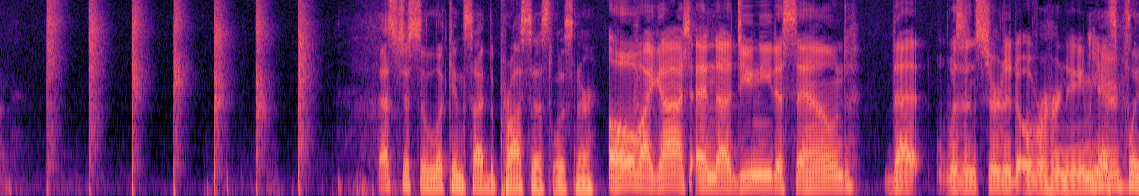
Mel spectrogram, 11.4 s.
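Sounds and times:
hand claps as editing sync marker: 0:00.4 - 0:03.2
speech: 0:03.8 - 0:11.3.

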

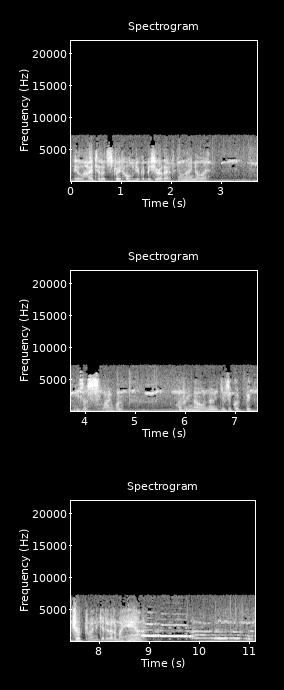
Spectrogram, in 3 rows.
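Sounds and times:
speech: 0:00.1 - 0:02.9, 0:03.8 - 0:05.0, 0:05.8 - 0:09.1
dog howling: 0:08.5 - 0:11.1.

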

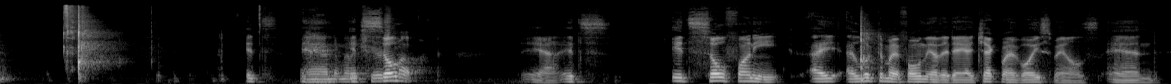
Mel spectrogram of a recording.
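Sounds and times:
beer being opened: 0:00.6 - 0:01.3
speech: 0:02.4 - 0:04.3, 0:05.2 - 0:11.6.

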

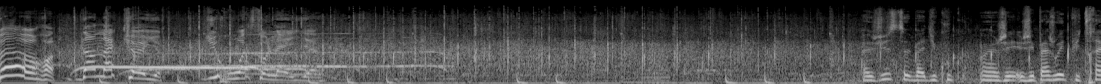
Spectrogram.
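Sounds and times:
speech: 0:00.4 - 0:03.5, 0:08.6 - 0:11.0
audience applause: 0:00.5 - 0:08.9.

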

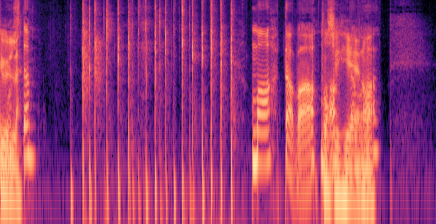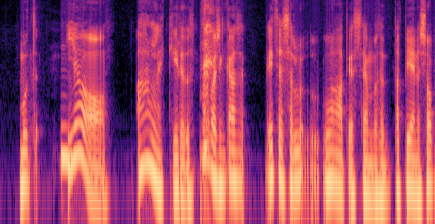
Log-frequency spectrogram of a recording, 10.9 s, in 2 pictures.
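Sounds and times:
speech: 0:00.0 - 0:00.5, 0:03.2 - 0:04.8, 0:05.7 - 0:10.8
small group clapping: 0:00.8 - 0:03.1.

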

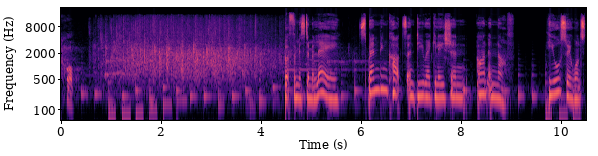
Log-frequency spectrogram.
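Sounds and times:
speech: 0:00.1 - 0:02.6, 0:04.7 - 0:09.1, 0:09.7 - 0:10.5
enthusiastic applause: 0:00.5 - 0:04.6.

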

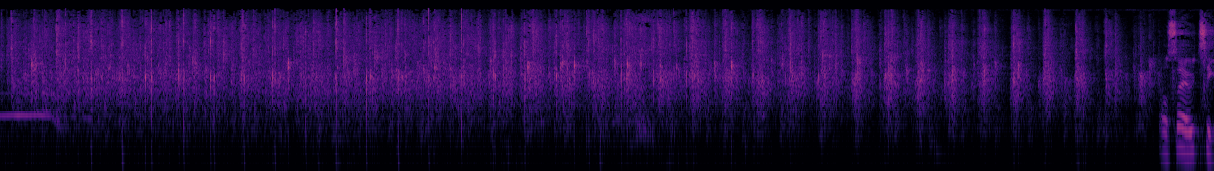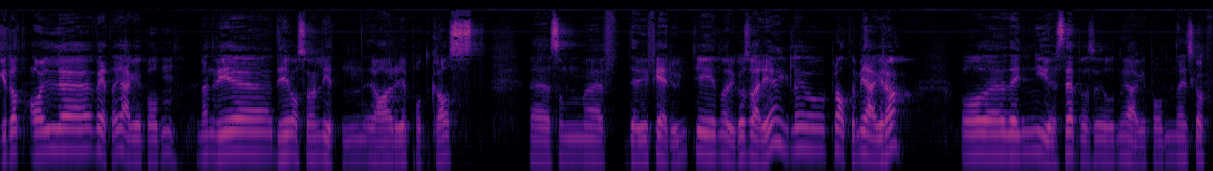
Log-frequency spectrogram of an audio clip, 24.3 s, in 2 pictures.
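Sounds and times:
audience applause: 0:00.0 - 0:11.8
speech: 0:11.6 - 0:24.2.

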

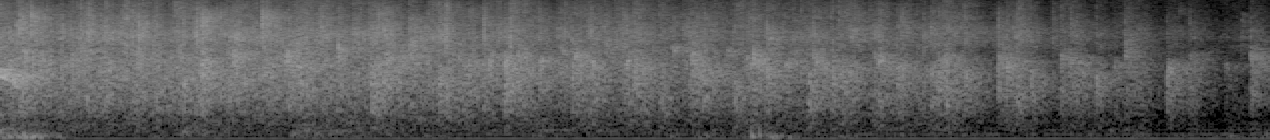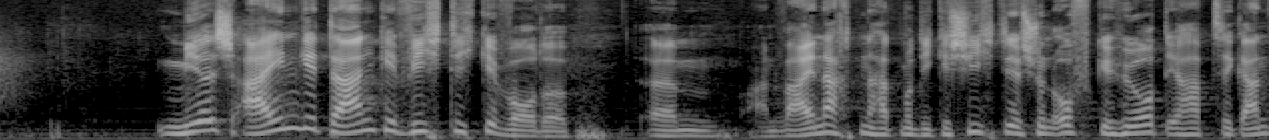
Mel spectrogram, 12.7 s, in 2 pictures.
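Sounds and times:
audience applause: 0:00.0 - 0:06.5
speech: 0:07.2 - 0:12.6.

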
